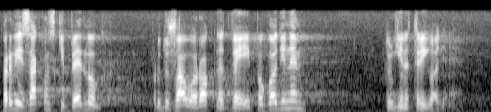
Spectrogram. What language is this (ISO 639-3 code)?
srp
